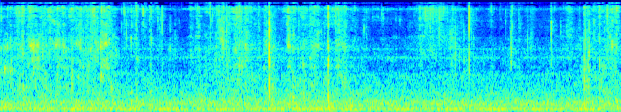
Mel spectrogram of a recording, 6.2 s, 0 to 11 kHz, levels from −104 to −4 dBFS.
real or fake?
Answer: real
